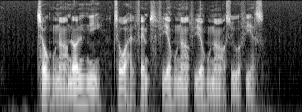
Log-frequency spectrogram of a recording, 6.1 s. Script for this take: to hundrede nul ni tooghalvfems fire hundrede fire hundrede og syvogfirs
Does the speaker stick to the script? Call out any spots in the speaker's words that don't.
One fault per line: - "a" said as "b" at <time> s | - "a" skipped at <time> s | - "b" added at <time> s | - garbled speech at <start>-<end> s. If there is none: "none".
none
